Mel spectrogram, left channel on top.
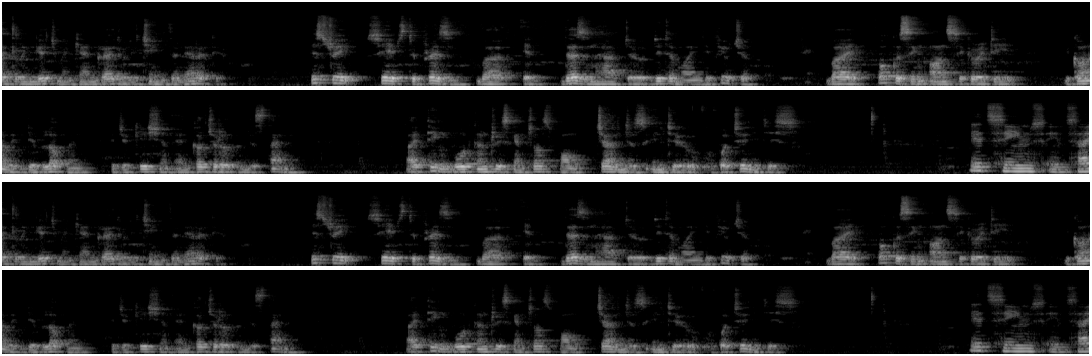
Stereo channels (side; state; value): right; quieter; 4.5 dB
